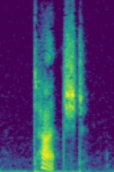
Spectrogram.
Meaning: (adjective) 1. Emotionally moved (by), made to feel emotion (by) 2. Slightly mentally deficient; touched in the head; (verb) simple past and past participle of touch
- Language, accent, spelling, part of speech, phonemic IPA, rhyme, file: English, US, touched, adjective / verb, /tʌt͡ʃt/, -ʌtʃt, En-us-touched.ogg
